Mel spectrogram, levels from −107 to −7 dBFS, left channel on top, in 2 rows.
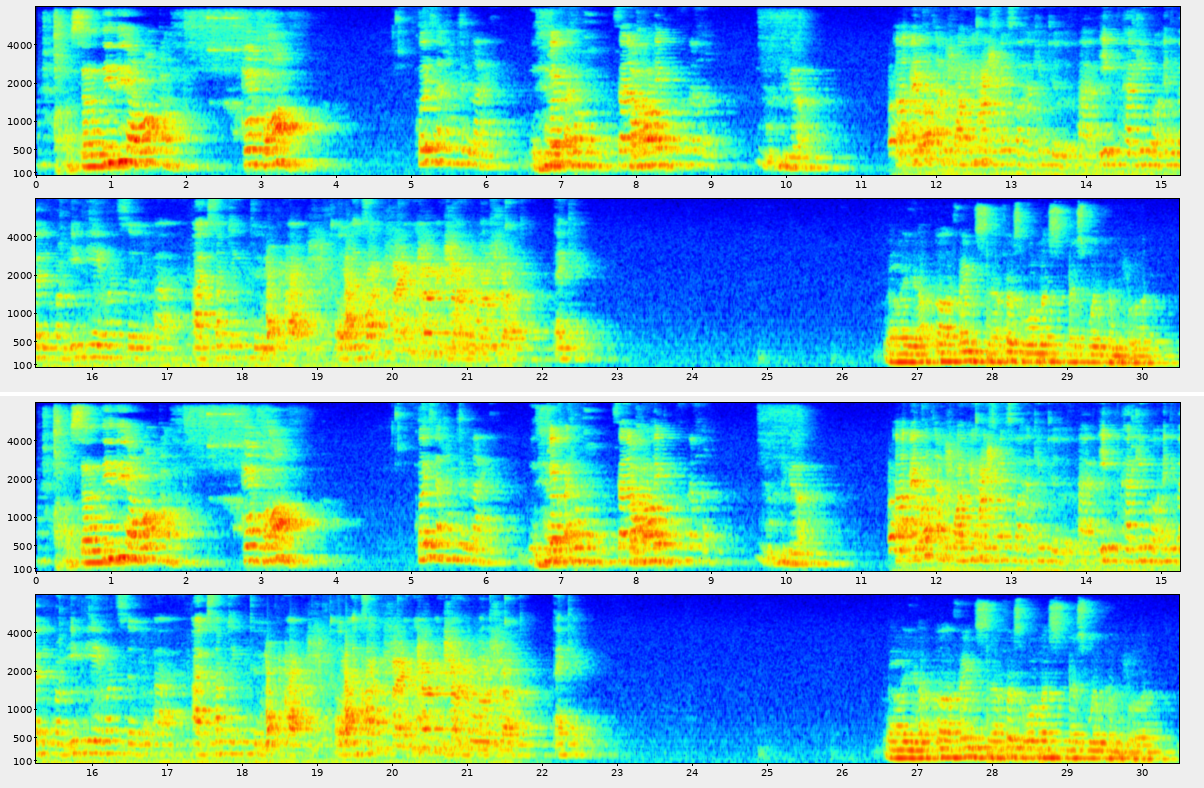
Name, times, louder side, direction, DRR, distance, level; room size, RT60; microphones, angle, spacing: voice 1, 0.1-3.4 6.6-7.5 7.9-8.4 9.6-10.2, left 1 dB, 15° right, -10 dB, 1.3 m, -24 dB
voice 2, 5.0-6.1 6.5-7.1 7.7-9.0 11.4-18.9 19.2-19.8 20.1-21.8 22.1-22.5, right 1 dB, 50° right, -6 dB, 1.0 m, -31 dB
sound 1, 11.3-21.6, right 1 dB, 35° right, 0.5 m, -30 dB
voice 3, 26.5-30.1, equal, 15° left, -1 dB, 0.5 m, -24 dB
4.5 x 2.4 x 2.6 m, 1.2 s
head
